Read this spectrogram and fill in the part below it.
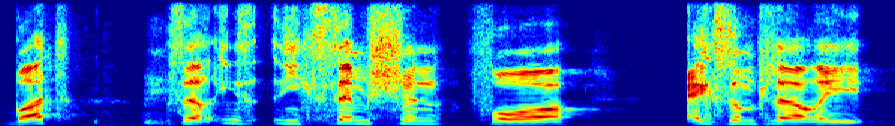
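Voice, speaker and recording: A man doing a slow, pompous mock-German church official, bright and dry. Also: sits high, steady tone, no room sound, exaggerated voice, poor audio. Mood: mock-solemn. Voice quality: halting, deliberate delivery with many pauses. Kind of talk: video call chat. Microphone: video call.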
